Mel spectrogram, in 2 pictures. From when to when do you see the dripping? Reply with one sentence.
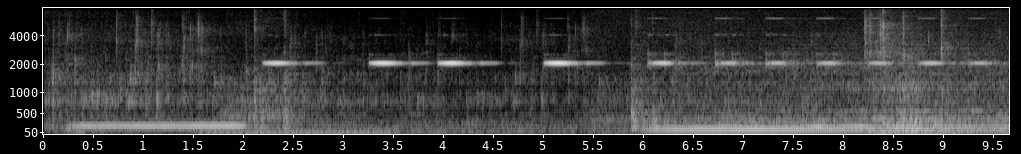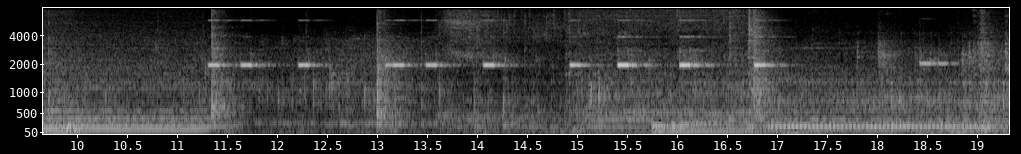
The dripping can't be heard in this clip.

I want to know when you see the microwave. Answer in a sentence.
The microwave can be heard from 0.1 to 19.2 s.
